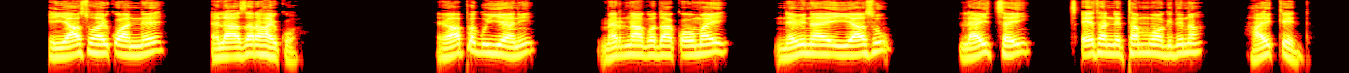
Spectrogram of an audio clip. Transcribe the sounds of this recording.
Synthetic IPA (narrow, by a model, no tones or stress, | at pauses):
ʔɪjːaːsʊhɐjkʼːʊwaːnːɛː | lɐːzɐɾɐhɐjkʼːʊ̰wɐ̰ | hɛ̰waːpːɛɡʊjːɪjan | mɛɾnaːɡɔd̪aːkʼo̞ːmɐj | nɛwɪnɐɛɪjːaːs̬ʊ | lɐjt͡sːɐj | t͡sʼe̞ːt̪ɐnːɛt̪ɐmːʊwaːɡɪd̪ɪnɐ | hɐjkʼːe̞ːd̪ːɐ̥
